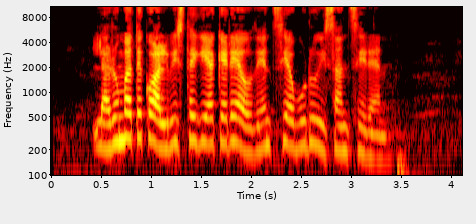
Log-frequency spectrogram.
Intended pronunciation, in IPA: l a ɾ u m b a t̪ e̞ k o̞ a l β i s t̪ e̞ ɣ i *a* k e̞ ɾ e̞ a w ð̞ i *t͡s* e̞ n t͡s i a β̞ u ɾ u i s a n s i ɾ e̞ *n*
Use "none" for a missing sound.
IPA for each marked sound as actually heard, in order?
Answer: a, none, n

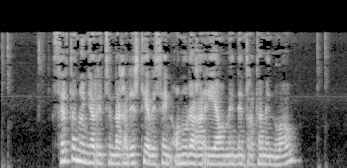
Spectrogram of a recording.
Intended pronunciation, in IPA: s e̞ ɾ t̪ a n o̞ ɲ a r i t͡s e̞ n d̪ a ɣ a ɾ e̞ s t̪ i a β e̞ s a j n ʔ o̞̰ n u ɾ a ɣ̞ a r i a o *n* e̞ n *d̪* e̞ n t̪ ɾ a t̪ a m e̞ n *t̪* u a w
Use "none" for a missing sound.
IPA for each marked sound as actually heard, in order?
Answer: m, d̪, d̪

